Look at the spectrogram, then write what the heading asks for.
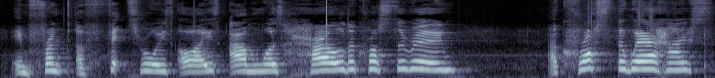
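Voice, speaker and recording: A woman storyteller reading aloud to children in a dramatic, expressive way, leaning on key words. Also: a little high.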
